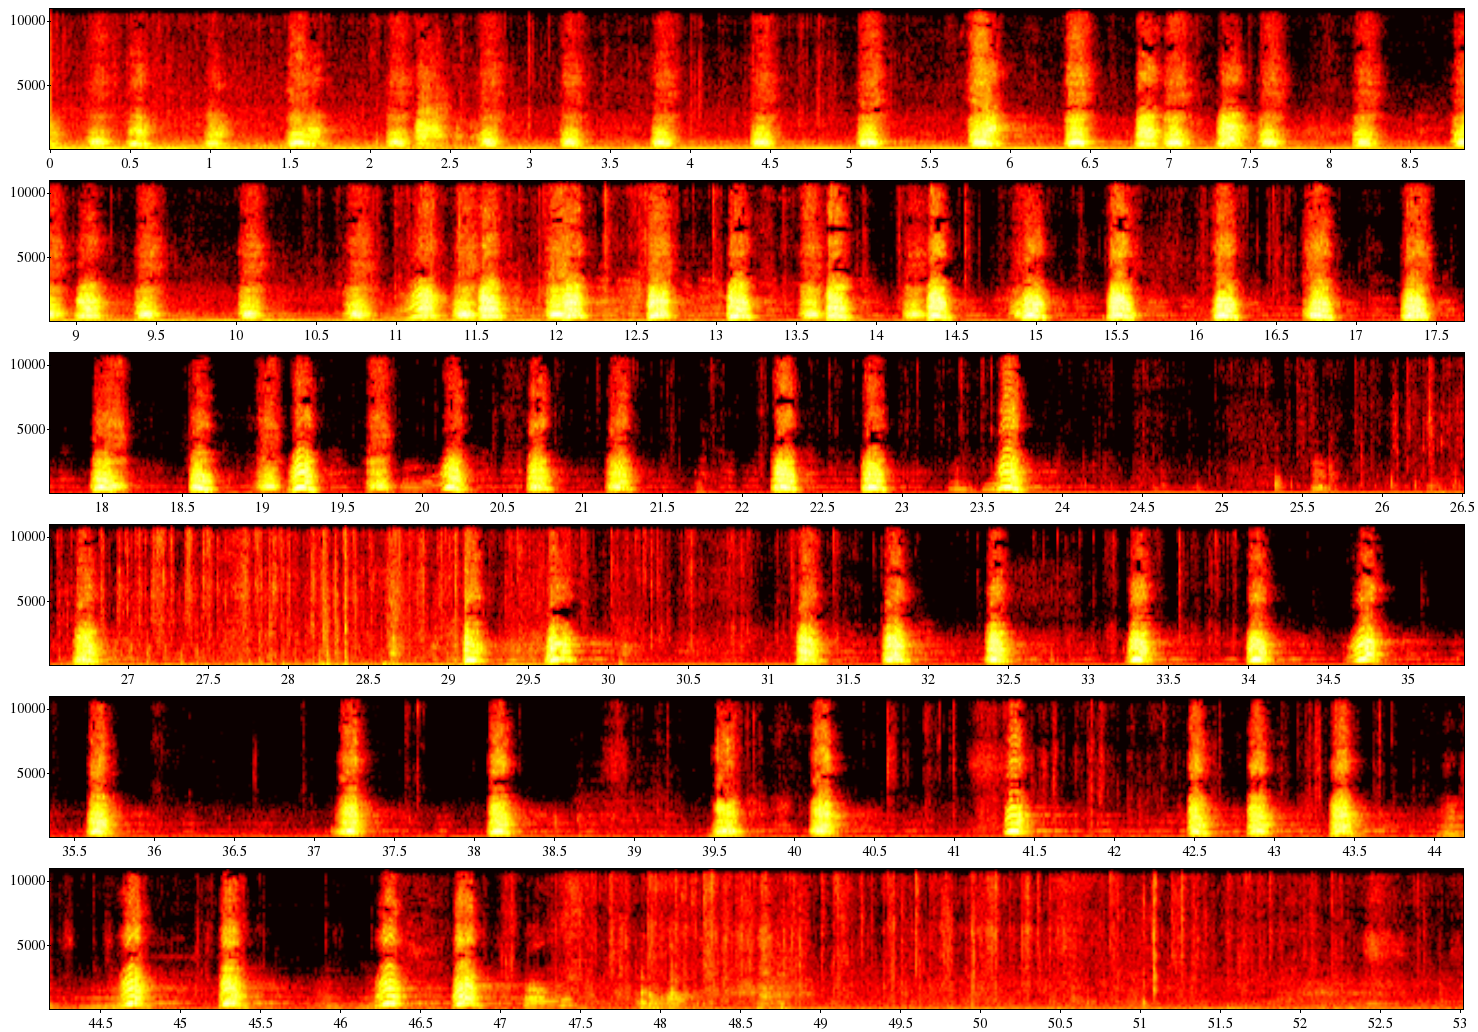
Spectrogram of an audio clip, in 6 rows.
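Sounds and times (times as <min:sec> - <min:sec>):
dog barking: 0:00.0 - 0:21.4, 0:22.2 - 0:23.9, 0:26.6 - 0:26.9, 0:29.1 - 0:30.0, 0:31.2 - 0:35.0, 0:35.6 - 0:35.9, 0:37.1 - 0:38.4, 0:39.5 - 0:40.4, 0:41.3 - 0:41.6, 0:42.4 - 0:43.6, 0:44.6 - 0:45.6, 0:46.2 - 0:47.5.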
